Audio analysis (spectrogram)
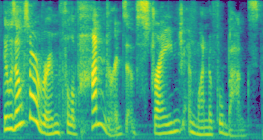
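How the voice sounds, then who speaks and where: Highly animated woman reading a storybook. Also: moderate pace, slight background noise. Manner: animated, dramatic emphasis with asides to young listeners. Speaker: teacher reading aloud to primary school students. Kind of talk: expressive children's storybook read-aloud.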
